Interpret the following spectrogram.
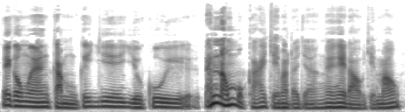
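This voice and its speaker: A man's voice: on the low side, fast, darkish tone, dry recording, clean studio sound. A man, a lawyer guest on a radio talk show, telling stories with many hesitations. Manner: storytelling, many hesitations and fillers.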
